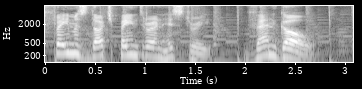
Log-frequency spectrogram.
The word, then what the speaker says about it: Van Gogh: Speaking of paintings, let's go to the museum of the most famous Dutch painter in history, Van Gogh, which we pronounce in Dutch as Van Gogh.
